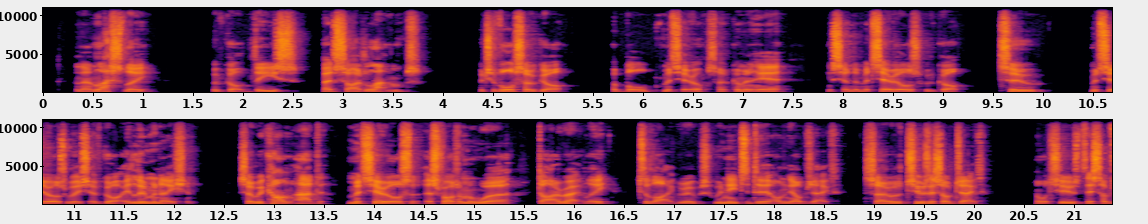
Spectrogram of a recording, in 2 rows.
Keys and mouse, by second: 0.0 shift+middle click, 0.8 middle click, 1.4 shift+middle click, 2.0 middle click, 2.6 ctrl+middle click, 3.2-3.5 shift+middle drag, 3.6 middle click, 4.5 shift+middle click, 5.2 click, 6.6 click, 7.2 middle click, 18.8 shift+middle click, 20.0 shift+middle click, 21.1 shift+middle click.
